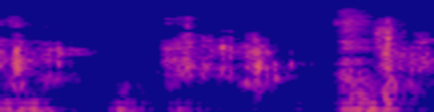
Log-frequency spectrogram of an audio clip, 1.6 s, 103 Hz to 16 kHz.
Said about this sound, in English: For the audio listeners, yes, he's rustling a random bit of paper. Oh, what can I say? It's his generation. No, it's not a random bit of paper. It's an envelope. It says Australia 2018.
